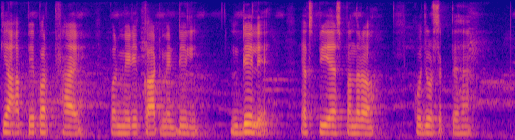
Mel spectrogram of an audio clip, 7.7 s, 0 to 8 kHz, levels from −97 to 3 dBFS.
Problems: none marked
